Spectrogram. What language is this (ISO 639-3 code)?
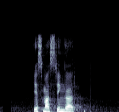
nep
